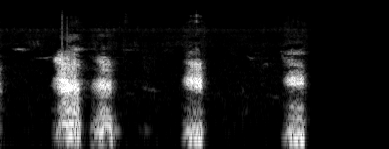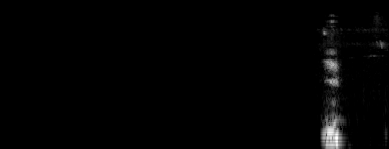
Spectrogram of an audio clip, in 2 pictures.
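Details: A bongo (Tragelaphus eurycerus) at a zoo calls with short, hoarse grunts, singly and in quick pairs.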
